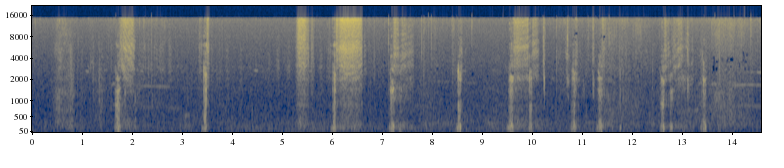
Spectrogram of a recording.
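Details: Friendly Berkshire boar LT, about 4.5 months old, and mature Large Black boar Tater, October 26, 2012: short, sharp, breathy snorts and sniffs that come irregularly, every second or two, some in quick pairs.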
